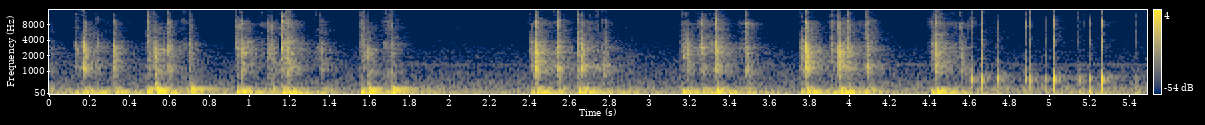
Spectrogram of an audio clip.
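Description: Both hands type rapidly with fingertips and short-to-medium nails on a full-size black plastic mechanical keyboard with a few red keys, which is hollow-bodied with keycaps and lies on a desk. Quick bursts of hollow, low-heavy clacks come in flurries separated by short pauses. Each keystroke stops almost at once.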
